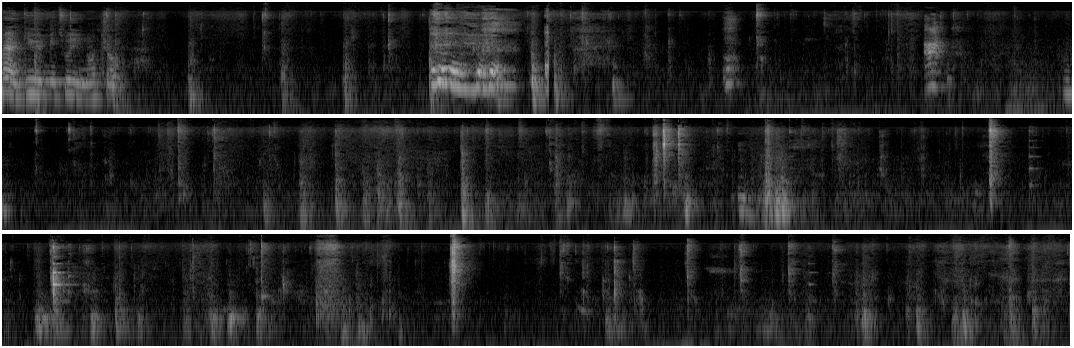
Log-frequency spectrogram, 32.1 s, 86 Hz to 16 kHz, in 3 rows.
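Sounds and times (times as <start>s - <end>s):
chewing and mouth smacks: 5.7s - 9.2s, 11.0s - 13.6s, 16.1s - 18.1s, 18.7s - 31.9s.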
